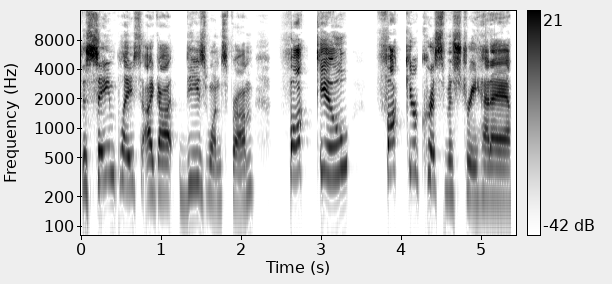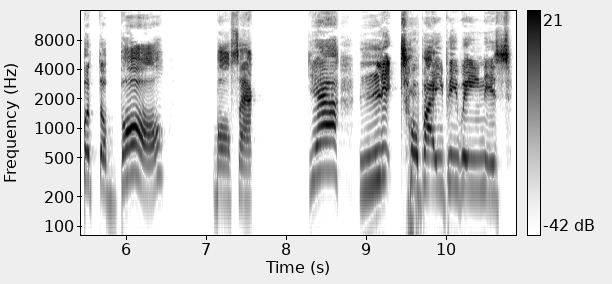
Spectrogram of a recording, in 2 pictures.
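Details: Vocal tics with coprolalia (involuntary swearing and phrase tics) in a young woman who reports Tourette syndrome; the hosts question whether her Tourette's is genuine.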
